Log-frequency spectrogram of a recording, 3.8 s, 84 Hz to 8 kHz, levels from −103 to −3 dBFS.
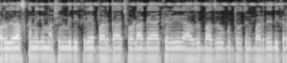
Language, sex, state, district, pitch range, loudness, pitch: Hindi, male, Himachal Pradesh, Shimla, 125-130 Hz, -18 LUFS, 125 Hz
